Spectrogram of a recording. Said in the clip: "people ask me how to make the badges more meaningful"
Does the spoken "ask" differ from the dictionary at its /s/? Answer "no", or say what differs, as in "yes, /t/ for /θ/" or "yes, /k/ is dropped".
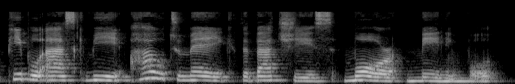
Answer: no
